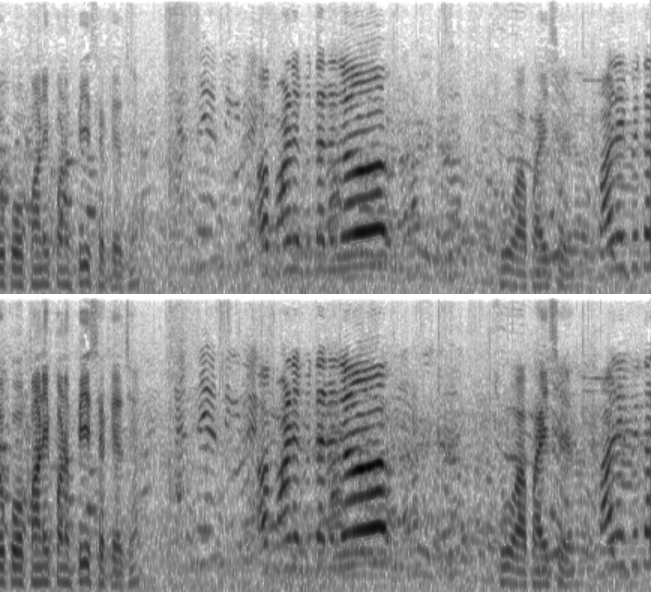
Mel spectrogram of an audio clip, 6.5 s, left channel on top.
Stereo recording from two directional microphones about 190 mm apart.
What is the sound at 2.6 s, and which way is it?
Speech, 60° left (ahead or behind).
